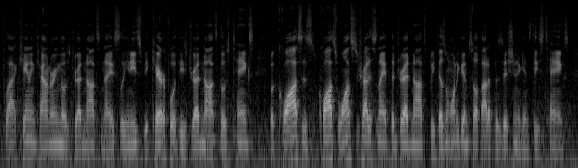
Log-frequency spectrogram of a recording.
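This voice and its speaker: This young man hosts and casts a tournament stream, calling a strategy game live in a casual, chatty way full of fillers, asides and jokes with chat. His low voice is a bit bright and fairly even in intonation, moving quickly with hardly any pauses. A little hiss or hum sits under the recording.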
